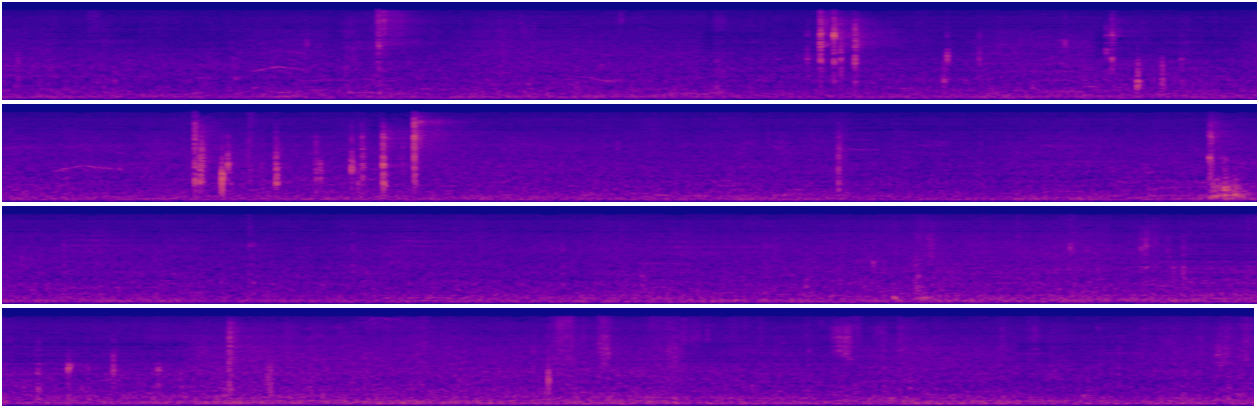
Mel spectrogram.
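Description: Small monkeys scamper over rocks and rustle dry leaves.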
